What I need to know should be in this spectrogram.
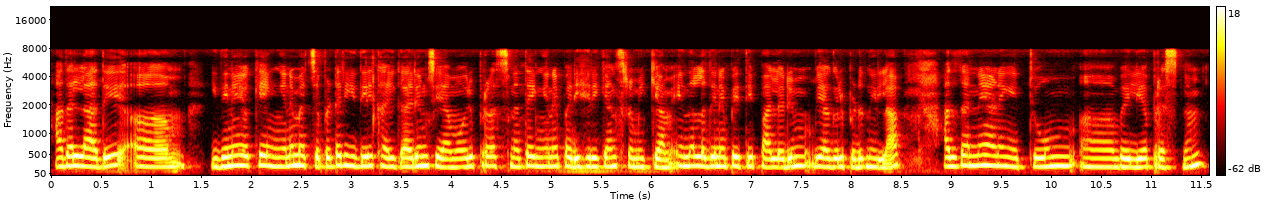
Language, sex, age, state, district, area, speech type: Malayalam, female, 18-30, Kerala, Thrissur, rural, spontaneous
